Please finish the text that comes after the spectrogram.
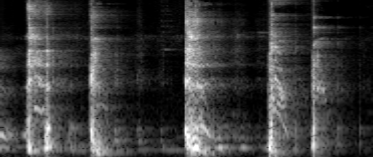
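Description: A voice imitates a heavy, chesty cough with phlegm-congested chest: five harsh, hacking bursts spaced irregularly, close and loud, with no talking.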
